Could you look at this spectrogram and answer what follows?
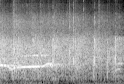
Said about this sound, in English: Come on, you can clap for him. We like to say thank you to people.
